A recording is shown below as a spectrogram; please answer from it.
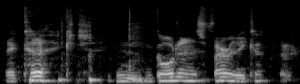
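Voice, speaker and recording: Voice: mid-range voice, steady tone, a little slow, a little mellow, a little hiss or hum, poor audio. A livestream host giving casual, off-the-cuff live football commentary while watching a match.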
